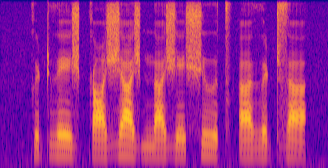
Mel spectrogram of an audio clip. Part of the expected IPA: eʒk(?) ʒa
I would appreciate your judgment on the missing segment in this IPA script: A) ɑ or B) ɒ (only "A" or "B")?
A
